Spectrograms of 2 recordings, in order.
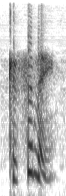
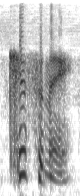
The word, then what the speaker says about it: Kissimmee: You put the emphasis on the incorrect syllable, and it just changes the whole thing. Like Kissimmee. And having Kissimmee. Walden, it's spelled, it begins with the letters K-I-S-S. – Kiss, uh-huh. – So the tendency is for people to call it Kissimmee. – Hmm. – And it's an Indian word.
